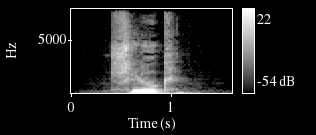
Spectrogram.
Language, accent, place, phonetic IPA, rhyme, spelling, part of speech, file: German, Germany, Berlin, [ʃluːk], -uːk, schlug, verb, De-schlug.ogg
- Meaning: first/third-person singular preterite of schlagen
